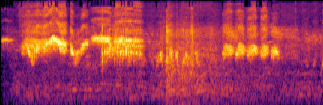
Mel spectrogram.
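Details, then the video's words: Iranian jal lark, called Mashhadi mast, singing high whistled phrases that rise and fall, then a burst of rapid repeated chirps, with low murmuring voices behind. "Jal Birds Iranians Lark Sounds | صدای طرقه، مشهدي مست"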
